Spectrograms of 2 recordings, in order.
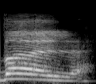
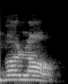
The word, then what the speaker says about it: veulent: Ils veulent. Il veut. Il veut. Remember this ENT, we don't say volant. Ce n'est pas volant. It's veulent. Okay, so this ENT is silent.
